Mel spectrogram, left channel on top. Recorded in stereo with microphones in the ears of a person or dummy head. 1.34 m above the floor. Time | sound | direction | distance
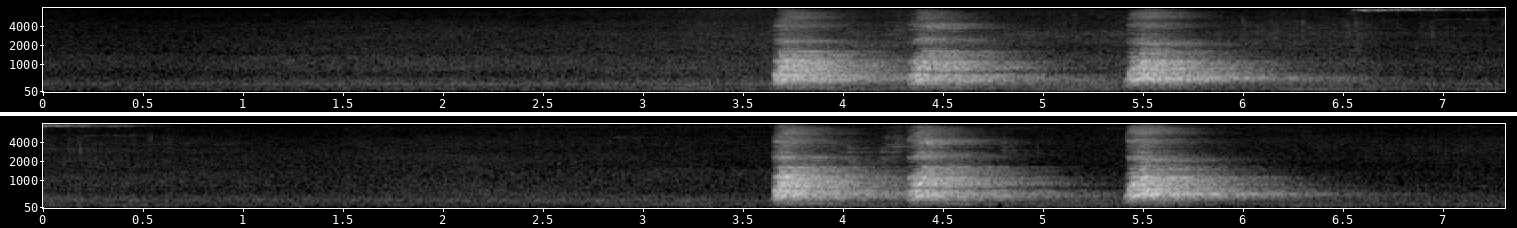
3.6 | a dog barking | 25° right (ahead or behind) | 1.5 m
